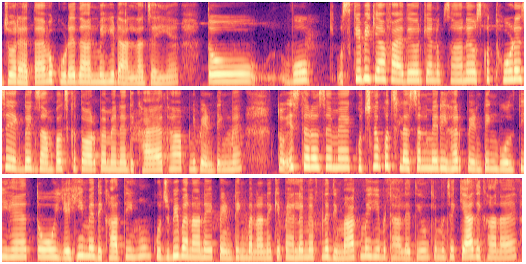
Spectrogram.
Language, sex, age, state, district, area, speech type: Hindi, female, 30-45, Madhya Pradesh, Ujjain, urban, spontaneous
